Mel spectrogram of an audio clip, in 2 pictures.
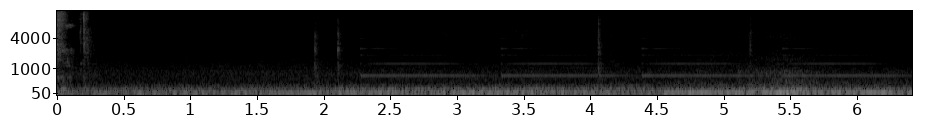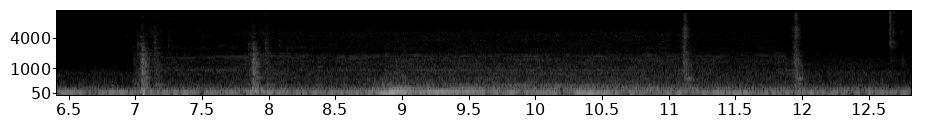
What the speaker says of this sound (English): let's go ahead and climb in the truck, get her fired up, and let's do some trucking.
